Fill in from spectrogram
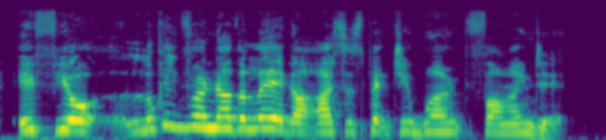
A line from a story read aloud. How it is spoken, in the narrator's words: I called out to him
